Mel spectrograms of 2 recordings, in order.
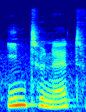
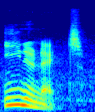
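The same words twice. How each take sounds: First: "internet" with a clear T; the full spelling take of "internet". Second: "internet" as "innernet", T gone; American T-drop. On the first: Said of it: "le T disparaît au profit du N". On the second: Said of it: "internet va donner". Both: Shown as a demonstration.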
